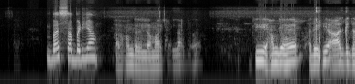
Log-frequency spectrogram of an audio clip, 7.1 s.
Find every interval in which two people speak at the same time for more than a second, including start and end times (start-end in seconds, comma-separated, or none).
none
